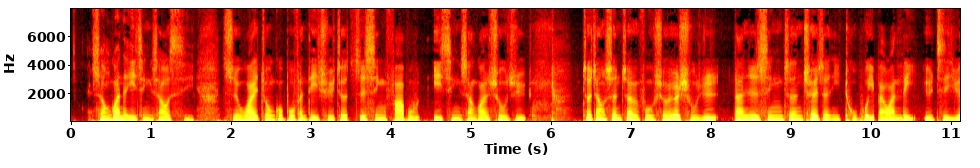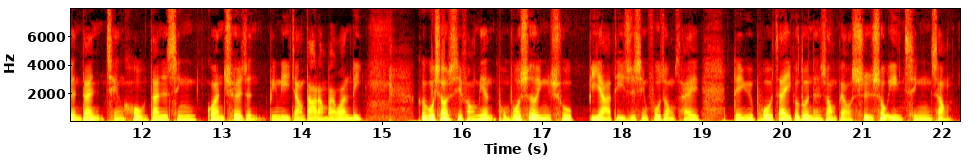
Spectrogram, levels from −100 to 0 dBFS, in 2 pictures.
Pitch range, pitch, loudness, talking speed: 120-145 Hz, 135 Hz, -19 LUFS, 285 characters per minute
